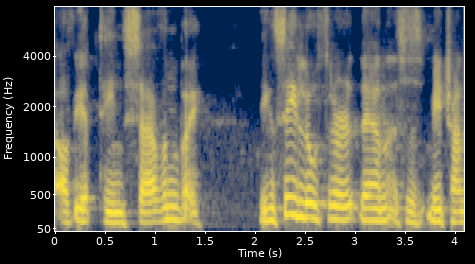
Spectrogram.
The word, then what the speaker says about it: Lothair: So, Lothair Avenue, is that again is that pronounced correctly? You say what? Lothair. Lothair.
